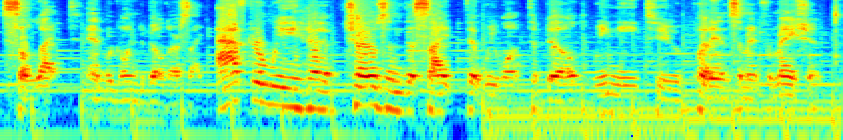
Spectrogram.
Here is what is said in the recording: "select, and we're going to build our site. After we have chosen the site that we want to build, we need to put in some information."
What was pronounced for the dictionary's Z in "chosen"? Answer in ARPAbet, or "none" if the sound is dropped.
Z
